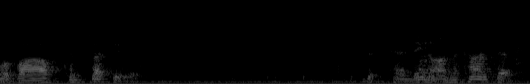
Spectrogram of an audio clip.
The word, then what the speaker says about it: vav: The W is pronounced as a V, vav.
